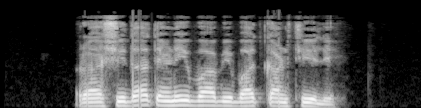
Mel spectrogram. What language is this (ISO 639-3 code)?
phl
